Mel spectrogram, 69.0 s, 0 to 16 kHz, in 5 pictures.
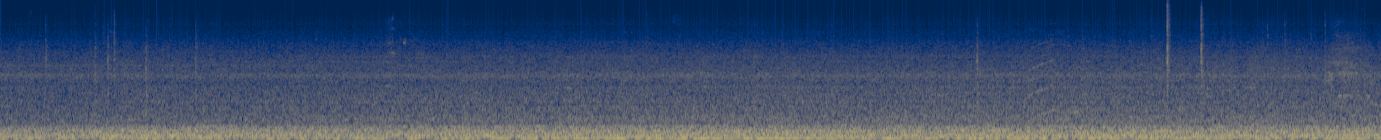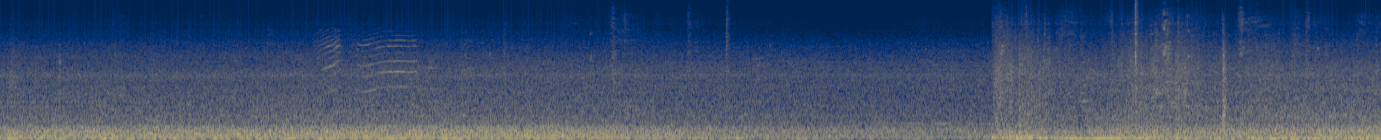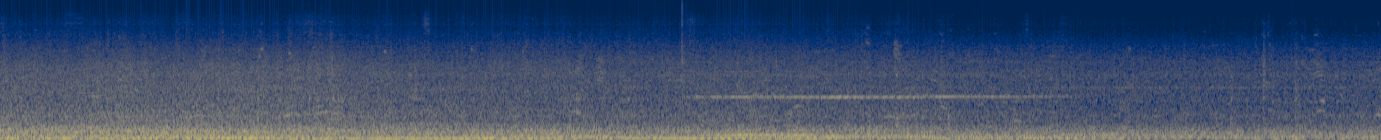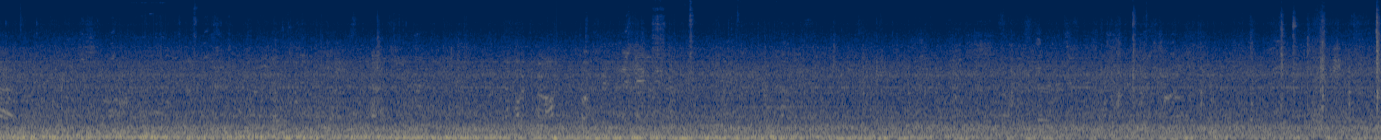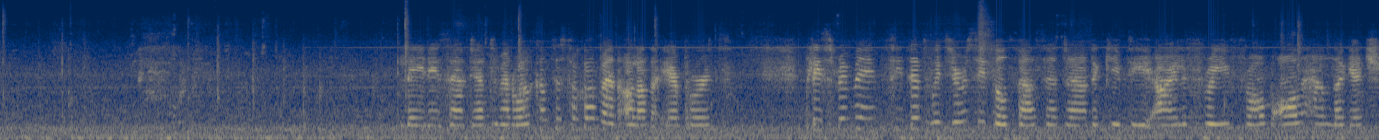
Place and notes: Arlanda Airport Runway - Norwegian Airlines arrival to Arlanda
A Norwegian Airlines arriving to Arlanda airport and getting towards it's gate.
Stockholms län, Sverige, 26 March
